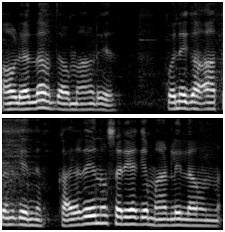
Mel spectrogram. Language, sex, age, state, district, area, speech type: Kannada, female, 60+, Karnataka, Mandya, rural, spontaneous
